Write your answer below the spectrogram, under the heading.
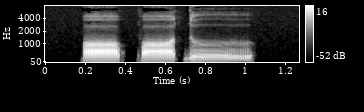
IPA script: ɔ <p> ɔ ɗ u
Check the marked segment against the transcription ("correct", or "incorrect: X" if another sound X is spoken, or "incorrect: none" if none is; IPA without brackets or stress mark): correct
